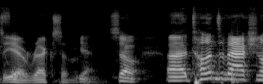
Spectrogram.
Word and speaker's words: Wrexham: Chris riding the Wrexham train.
